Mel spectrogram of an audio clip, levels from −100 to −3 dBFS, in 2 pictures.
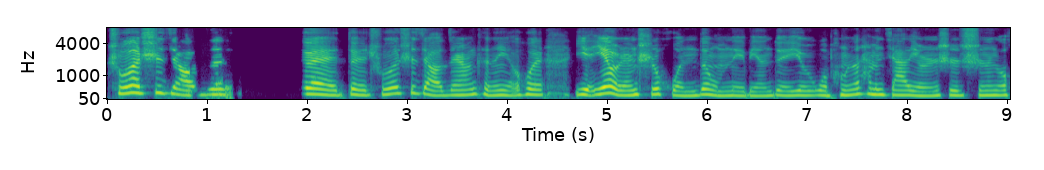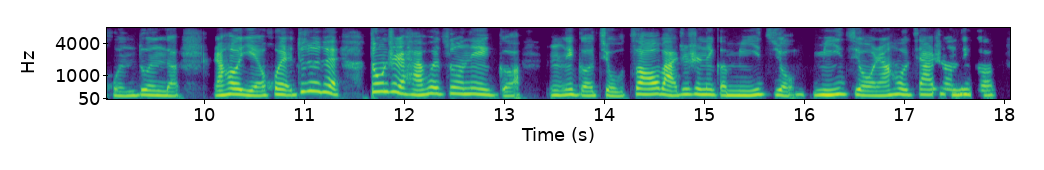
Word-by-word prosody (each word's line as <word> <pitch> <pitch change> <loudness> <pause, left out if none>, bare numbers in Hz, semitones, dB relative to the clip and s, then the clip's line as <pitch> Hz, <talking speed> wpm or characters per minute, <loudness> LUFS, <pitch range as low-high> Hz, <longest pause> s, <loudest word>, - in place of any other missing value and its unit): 除 265 -1 +1
了 295 +1 +9
吃 290 +1 0
饺 250 -7 +3 0.2
子 225 +1 0 0.7
对， 230 -5 +5
对 205 0 -1
除 215 +3 -6
了 260 - +3
吃 280 +1 -6
饺 190 -8 -1
子， 200 - -6
然 205 +1 0
后 235 - -2
可 235 -2 -4
能 195 - -2
也 195 -2 -3
会 215 0 -1 0.3
也 220 -3 +2
也 245 +4 +6
有 275 -3 +7
人 195 +2 +1
吃 230 +1 -2
馄 185 -6 -4
饨， 225 -1 +1
我 200 - -2
们 175 0 -4
那 175 -1 -4
边。 175 0 -5
对， 190 -1 -3
我 190 +1 -4
朋 205 +2 -3
友 235 - 0
他 245 0 -5
们 220 -1 +2
家 200 -1 -3
里 195 - -2
有 175 - -2
人 175 +2 -3
是 195 -1 -3
吃 195 +1 -5
那 195 - -1
个 195 0 -2
馄 175 -2 -5
饨 195 -3 0
的， 170 -1 -3 0.3
然 195 0 +2
后 235 +1 +5
也 190 -3 +1
会 205 0 +1
对 345 - -2
对 365 -2 +2
对， 285 -9 +2 0.3
冬 345 +1 +2
至 330 -6 +3
还 210 -3 +2
会 255 +3 +2
做 250 +2 -2
那 240 -2 +1
个 180 -3 -6 0.3
嗯， 195 0 -1
那 220 +1 +2
个 185 -3 -3
酒 175 -3 -4
糟 235 -1 +4
吧， 200 -4 +4
就 230 - -1
是 230 0 +1
那 220 0 +2
个 190 -2 -3
米 190 +2 +2
酒 210 -4 -4 0.2
米 210 +3 +4
酒， 220 -5 -1
然 185 +2 0
后 225 -2 +1
加 215 +1 -2
上 230 0 -6
那 225 - +2
个 195 -1 -6
210 Hz, 265 characters per minute, -20 LUFS, 190-235 Hz, 0.7 s, 了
